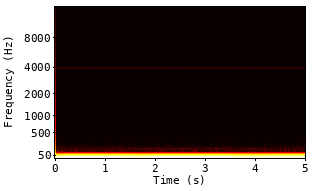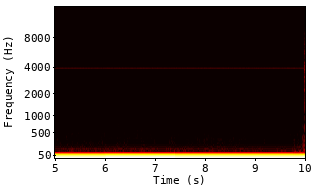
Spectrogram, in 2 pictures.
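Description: Steady low hum with a thin, steady high-pitched whine and no voices or music: the background noise of the recording, with a few small ticks.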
